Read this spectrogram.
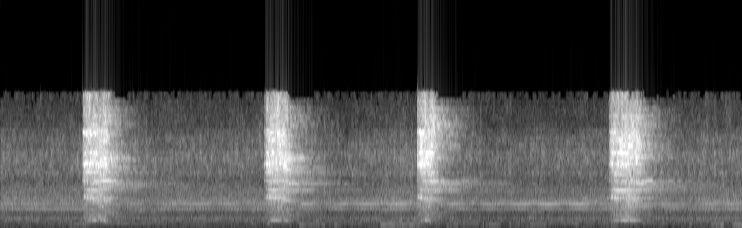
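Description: A hand tool scrapes sharply against metal in short bursts, a few seconds apart.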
